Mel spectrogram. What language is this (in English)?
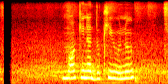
Nepali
